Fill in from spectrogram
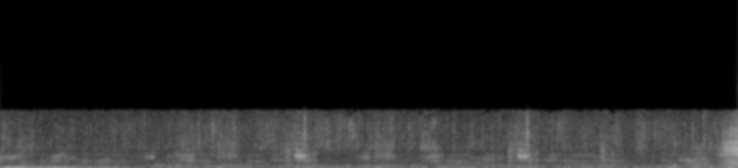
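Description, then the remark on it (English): Caribou grunt low and repeatedly while hooves click in scattered bursts, a restless herd moving past, some no more than fifteen yards away, with a small bunch running by, over a steady outdoor background with no one speaking. “Listen! You can hear their grunting.”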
